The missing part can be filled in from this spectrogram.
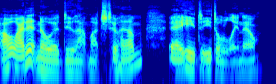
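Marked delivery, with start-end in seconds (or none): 0.0-2.1 acted feigned innocence, playing dumb. Retelling how a character excused himself: imitating someone playing dumb. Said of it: "he plays dumb about something".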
